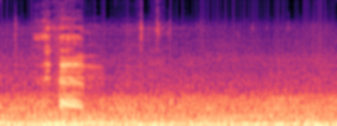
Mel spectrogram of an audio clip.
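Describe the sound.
A car driving on the road during a drive home: a steady low engine and road rumble fills the whole stretch, with a brief voice heard over it near the start.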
